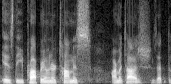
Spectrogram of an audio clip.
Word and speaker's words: Armitage: The appellant is the property owner, Thomas Armitage. Is that the correct pronunciation? Armitage.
